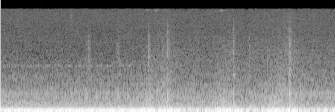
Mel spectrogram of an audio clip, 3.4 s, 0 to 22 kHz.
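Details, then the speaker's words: Cheap BMW Z4 with service overdue by 38,000 miles, started up: deep uneven idle with an irregular stumble, running on three cylinders, shaking, engine light flashing; owner hopes it is just a coil pack. "well we've got quite an obvious misfire there i wonder whenever the engine light's not on"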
